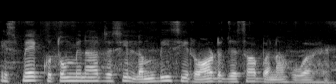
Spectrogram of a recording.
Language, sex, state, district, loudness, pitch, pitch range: Hindi, male, Chhattisgarh, Sukma, -17 LUFS, 155 Hz, 120-165 Hz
